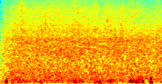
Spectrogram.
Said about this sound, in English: With its gin-lined shelves, beanbags, and barefoot surfers, the White Banana Bar overlooks the Pacific.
